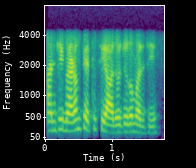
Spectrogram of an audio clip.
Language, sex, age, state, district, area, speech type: Punjabi, female, 45-60, Punjab, Jalandhar, urban, conversation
